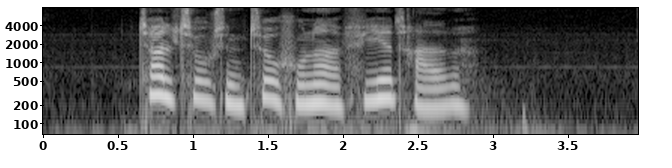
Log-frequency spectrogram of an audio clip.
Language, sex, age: Danish, female, 26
